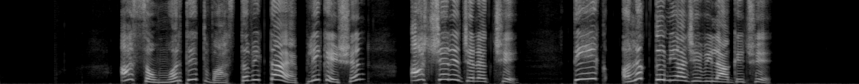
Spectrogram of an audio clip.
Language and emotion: Gujarati, surprised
